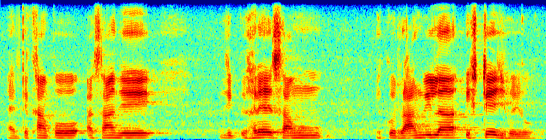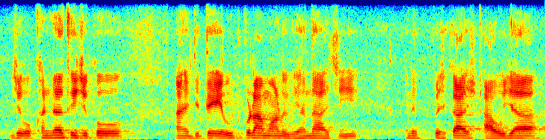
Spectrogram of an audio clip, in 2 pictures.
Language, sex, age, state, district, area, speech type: Sindhi, male, 60+, Madhya Pradesh, Katni, urban, spontaneous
